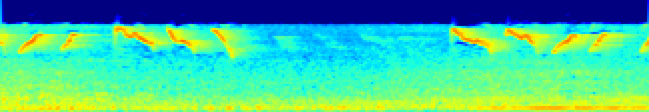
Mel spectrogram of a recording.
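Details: Oriental white-eye singing to encourage caged birds: two bursts of loud, high, sharply down-slurred chirping notes in quick runs separated by a short pause, over a faint low hum.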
